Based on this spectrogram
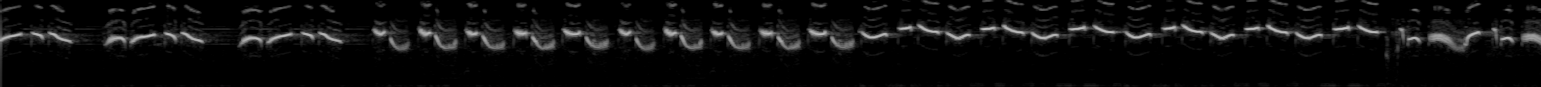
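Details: Chinese hwamei in long, varied song: bouncy whistled notes give way to a rapid series of deep-dipping slurred whistles, then higher rolling phrases. A low background hum is present.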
